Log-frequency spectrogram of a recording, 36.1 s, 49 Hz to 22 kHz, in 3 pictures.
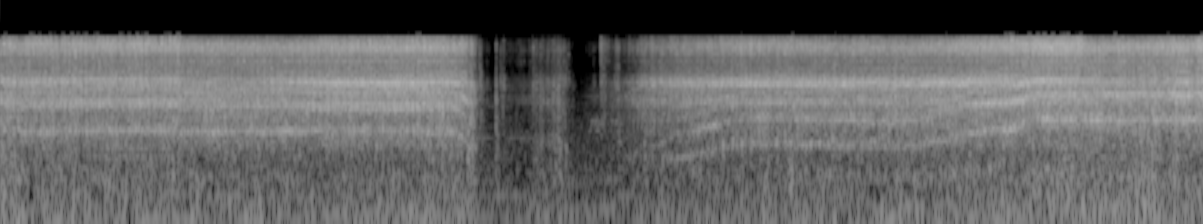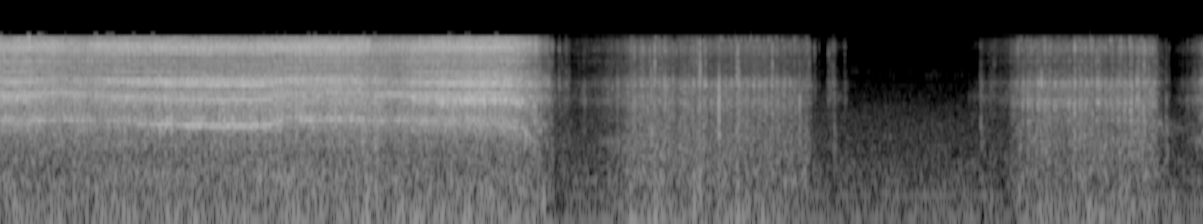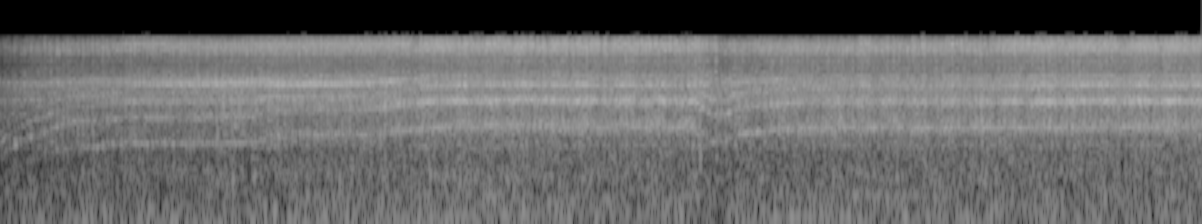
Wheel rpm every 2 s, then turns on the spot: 160, 160, 50, 90, 140, 210, 220, 220, 120, 30, 10, 30, 100, 140, 180, 170, 180, 190.
4-6 18-22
